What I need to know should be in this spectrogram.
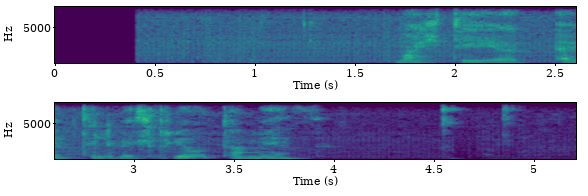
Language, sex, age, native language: Icelandic, female, 60-69, Icelandic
